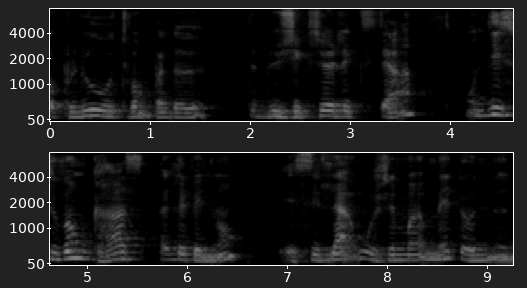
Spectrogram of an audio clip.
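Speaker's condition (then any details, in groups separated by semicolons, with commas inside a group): Primary progressive multiple sclerosis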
